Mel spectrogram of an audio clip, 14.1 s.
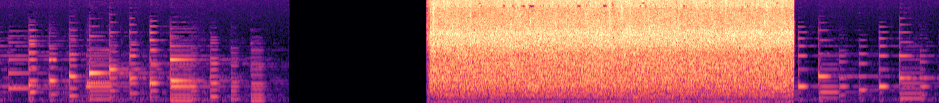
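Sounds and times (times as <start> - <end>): piano music: 0.0 - 4.3, 11.9 - 14.0
heavy rain pouring: 6.4 - 11.9.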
